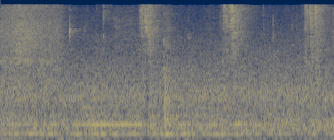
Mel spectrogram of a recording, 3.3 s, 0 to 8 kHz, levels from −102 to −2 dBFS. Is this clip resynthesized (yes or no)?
no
